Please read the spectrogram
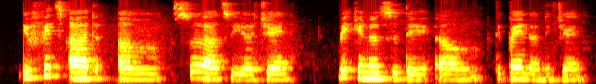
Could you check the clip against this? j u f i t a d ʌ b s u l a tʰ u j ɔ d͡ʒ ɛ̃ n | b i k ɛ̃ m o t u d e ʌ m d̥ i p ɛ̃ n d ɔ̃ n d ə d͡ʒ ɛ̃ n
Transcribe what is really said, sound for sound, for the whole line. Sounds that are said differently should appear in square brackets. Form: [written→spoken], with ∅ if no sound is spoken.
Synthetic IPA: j u f i t a d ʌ [b→m] s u l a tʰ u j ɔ d͡ʒ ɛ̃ n | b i k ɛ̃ [m→n] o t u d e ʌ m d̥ i p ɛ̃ n d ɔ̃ n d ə d͡ʒ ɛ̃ n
